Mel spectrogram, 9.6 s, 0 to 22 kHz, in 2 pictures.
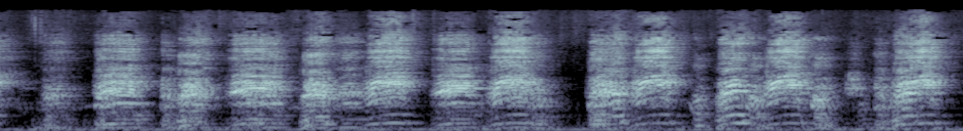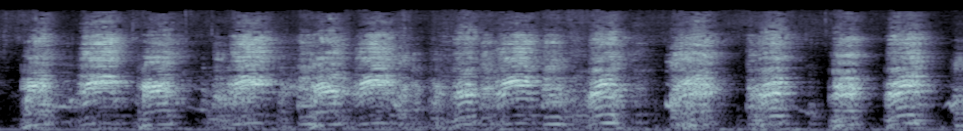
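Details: Many ducks calling in alarm-like agitation after a flockmate died, recorded 30 November 2018: a continuous chorus of coarse, honking quacks, uneven in rhythm, with some calls stacked on top of others.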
